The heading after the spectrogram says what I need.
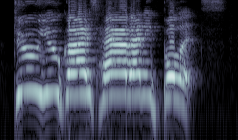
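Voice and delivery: slow, high, loud yelled question. Acted. Zach yelling a question at the armed police. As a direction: holler it over to the cops. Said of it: "I yell".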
